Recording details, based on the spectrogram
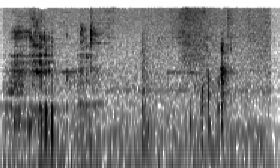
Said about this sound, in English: but okay now i have to take my first sip so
